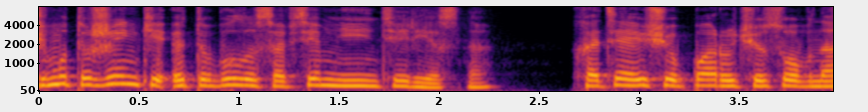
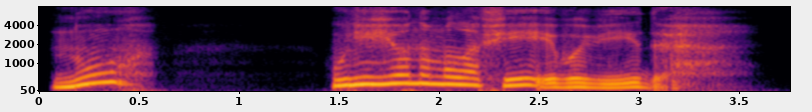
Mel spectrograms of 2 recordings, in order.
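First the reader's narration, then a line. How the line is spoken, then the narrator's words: Sighing female boss. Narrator (Russian): вздохнула начальница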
